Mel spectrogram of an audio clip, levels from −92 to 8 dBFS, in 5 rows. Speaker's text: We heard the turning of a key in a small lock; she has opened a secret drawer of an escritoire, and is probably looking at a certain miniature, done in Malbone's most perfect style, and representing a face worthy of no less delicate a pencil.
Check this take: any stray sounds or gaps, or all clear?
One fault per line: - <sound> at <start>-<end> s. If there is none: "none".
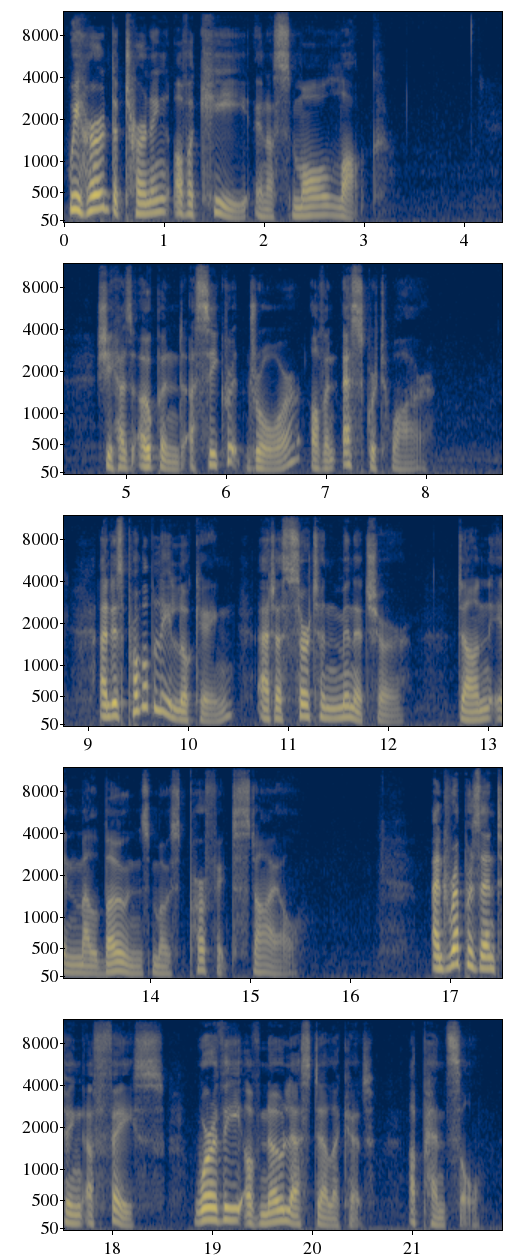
none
